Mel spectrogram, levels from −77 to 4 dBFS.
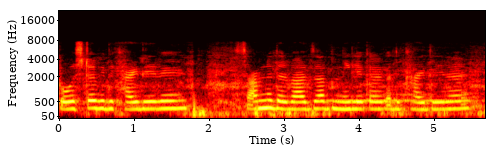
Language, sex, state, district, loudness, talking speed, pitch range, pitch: Hindi, female, Uttar Pradesh, Lucknow, -15 LUFS, 160 wpm, 245-260 Hz, 250 Hz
